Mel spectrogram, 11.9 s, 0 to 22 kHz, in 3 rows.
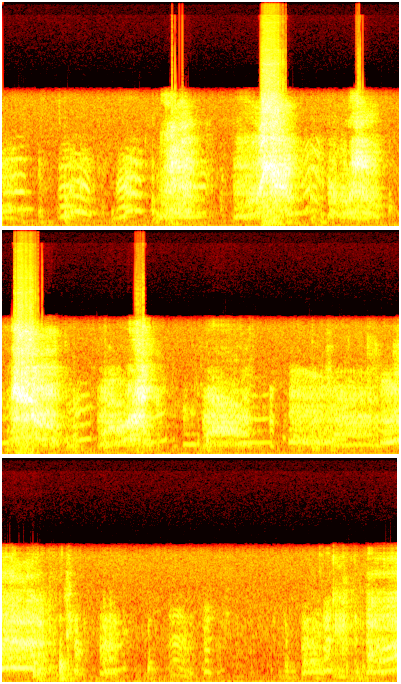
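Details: Young Šarplaninac pups, 26 days old, growl and yip during play, their loud squeaky barks coming in quick irregular bursts that fade into quieter grumbling toward the end.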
